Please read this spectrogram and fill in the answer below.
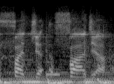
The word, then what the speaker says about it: Faja: It's Faja. It's F-A-J-A, Faja.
